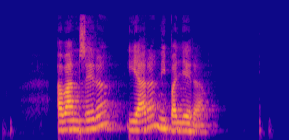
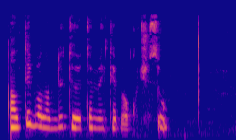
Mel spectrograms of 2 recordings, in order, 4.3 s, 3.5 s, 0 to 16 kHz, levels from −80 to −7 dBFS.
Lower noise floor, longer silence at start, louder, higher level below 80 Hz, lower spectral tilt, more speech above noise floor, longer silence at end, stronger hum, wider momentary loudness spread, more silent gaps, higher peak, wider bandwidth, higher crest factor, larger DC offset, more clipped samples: first, -82 dBFS vs -70 dBFS; first, 0.85 s vs 0.15 s; first, -25 LUFS vs -35 LUFS; first, -66 dBFS vs -74 dBFS; first, -4.5 dB/octave vs -3 dB/octave; first, 58 dB vs 37 dB; first, 1.2 s vs 1.05 s; neither; second, 12 LU vs 15 LU; neither; first, -6 dBFS vs -14 dBFS; about the same, 11.5 kHz vs 11.5 kHz; about the same, 22 dB vs 22 dB; neither; neither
